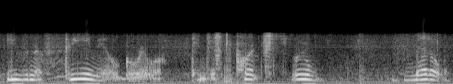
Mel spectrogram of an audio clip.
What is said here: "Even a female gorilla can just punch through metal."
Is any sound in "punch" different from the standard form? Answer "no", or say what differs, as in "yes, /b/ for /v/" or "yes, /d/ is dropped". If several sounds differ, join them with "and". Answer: no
